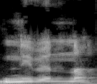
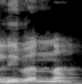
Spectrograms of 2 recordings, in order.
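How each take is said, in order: First: The first word begins with an N sound. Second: The first word begins with an L sound. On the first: This is the standard form of the language. "শুদ্ধ ভাষা" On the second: This is a regional dialect form. "কোন কোন অঞ্চল ভাষায়"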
